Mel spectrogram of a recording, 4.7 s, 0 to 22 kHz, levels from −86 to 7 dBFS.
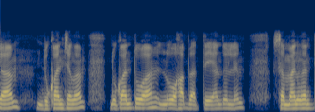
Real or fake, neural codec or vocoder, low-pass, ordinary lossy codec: fake; vocoder, 22.05 kHz, 80 mel bands, Vocos; 7.2 kHz; none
